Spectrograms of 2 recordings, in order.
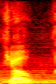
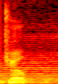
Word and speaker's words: Job: Job. There we go. The Book of Job. The Book of Job. It's spelled like Job, but you say it like Job.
